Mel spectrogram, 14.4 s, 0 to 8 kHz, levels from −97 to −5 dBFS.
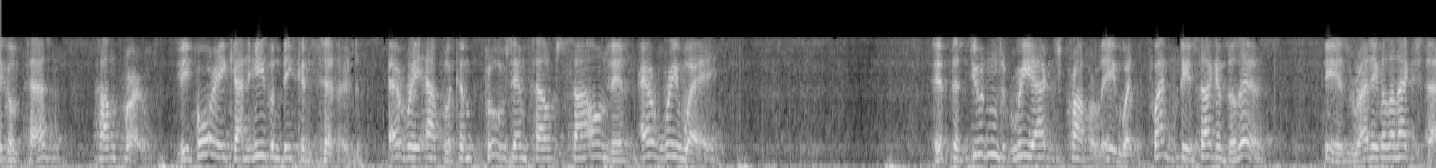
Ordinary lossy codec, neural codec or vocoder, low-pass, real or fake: AAC, 16 kbps; codec, 16 kHz, 4.8 kbps, FACodec; 7.2 kHz; fake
